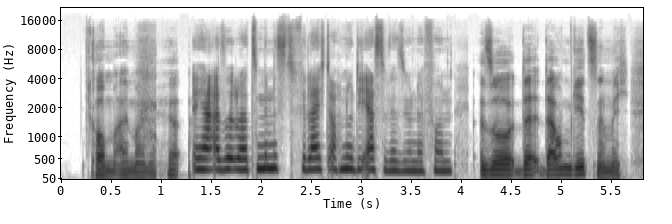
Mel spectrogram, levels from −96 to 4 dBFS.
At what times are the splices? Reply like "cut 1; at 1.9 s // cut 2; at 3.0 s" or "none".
cut 1; at 0.9 s // cut 2; at 4.1 s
